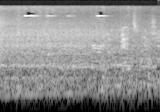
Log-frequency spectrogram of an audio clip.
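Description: Steady low hum of a car engine as a vehicle moves slowly, with faint voices in the background.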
